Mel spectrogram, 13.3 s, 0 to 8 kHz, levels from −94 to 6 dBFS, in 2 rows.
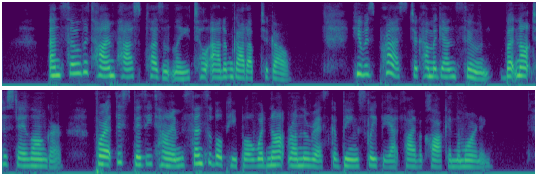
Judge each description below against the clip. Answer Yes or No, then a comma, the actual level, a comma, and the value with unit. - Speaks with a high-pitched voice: Yes, high, 220 Hz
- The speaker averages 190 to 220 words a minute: Yes, average, 200 wpm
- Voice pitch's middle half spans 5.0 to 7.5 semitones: No, average, 4.3 semitones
